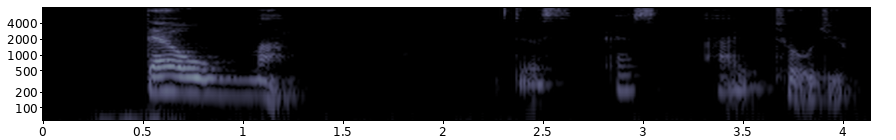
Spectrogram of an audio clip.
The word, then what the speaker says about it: Telma: You're going to write L, but you're going to pronounce U, which is why you say Miguel, Thelma. Okay, so this is the way it sounds. Miguel, Thelma.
